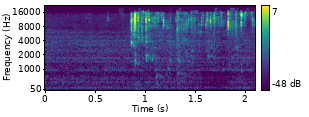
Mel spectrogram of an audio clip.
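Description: Water dripping and trickling through a strainer full of freshly rinsed vegetables in a kitchen, a quiet patter of small drops that briefly picks up partway through.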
